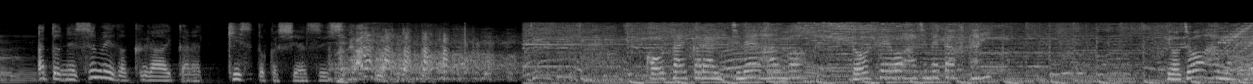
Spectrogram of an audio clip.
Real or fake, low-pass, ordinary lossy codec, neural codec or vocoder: fake; 7.2 kHz; Opus, 64 kbps; vocoder, 24 kHz, 100 mel bands, Vocos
